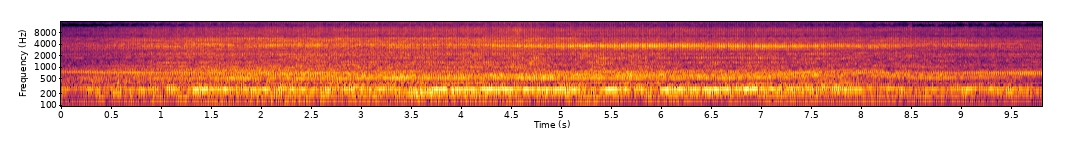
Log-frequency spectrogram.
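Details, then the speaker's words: 1960 West Bend 2 hp outboard, model 2901, fully rebuilt (restore), barrel test run after restoration: small outboard buzzes steadily at fast even pitch with water splashing; running clean, normal. "Got her completely rebuilt, painted, waiting on decals. I should think Randy and Terry are going to make their own. So I'm about to set her in the barrel and do a barrel test run."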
